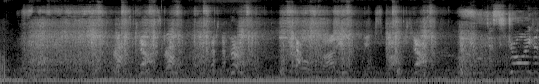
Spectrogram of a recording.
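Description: Game sword strikes and magic blasts clash in quick bursts.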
